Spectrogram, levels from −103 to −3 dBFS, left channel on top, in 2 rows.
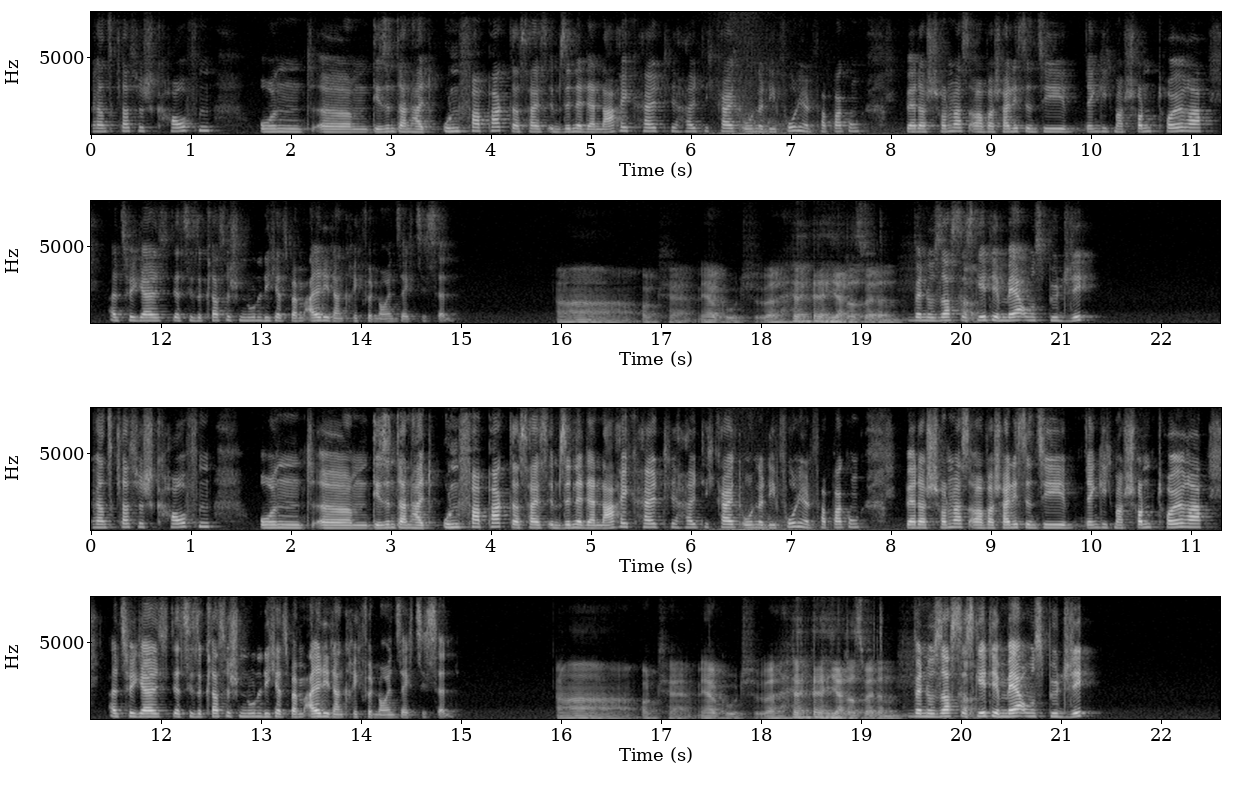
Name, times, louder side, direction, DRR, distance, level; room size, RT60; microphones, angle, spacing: voice 1, 0.0-1.4 1.7-14.9 19.5-21.2, right 6 dB, 85° right, 0.6 m, -37 dB
sound 1, 6.0-9.0, equal, 10° left, 1.1 m, -60 dB
voice 2, 15.9-19.6 20.0-20.1, right 2 dB, 65° right, 2.4 m, -45 dB
15.0 x 12.0 x 3.3 m
head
